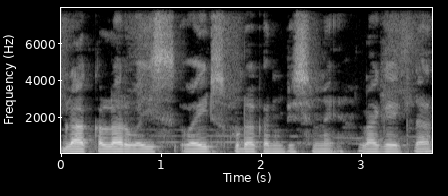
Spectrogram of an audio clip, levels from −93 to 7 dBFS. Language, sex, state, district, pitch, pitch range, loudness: Telugu, male, Andhra Pradesh, Sri Satya Sai, 120 Hz, 115-120 Hz, -19 LUFS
